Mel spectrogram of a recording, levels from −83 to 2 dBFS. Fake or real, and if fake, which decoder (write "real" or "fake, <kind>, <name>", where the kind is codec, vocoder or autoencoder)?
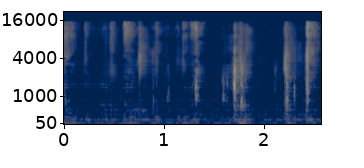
fake, vocoder, BigVGAN v2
